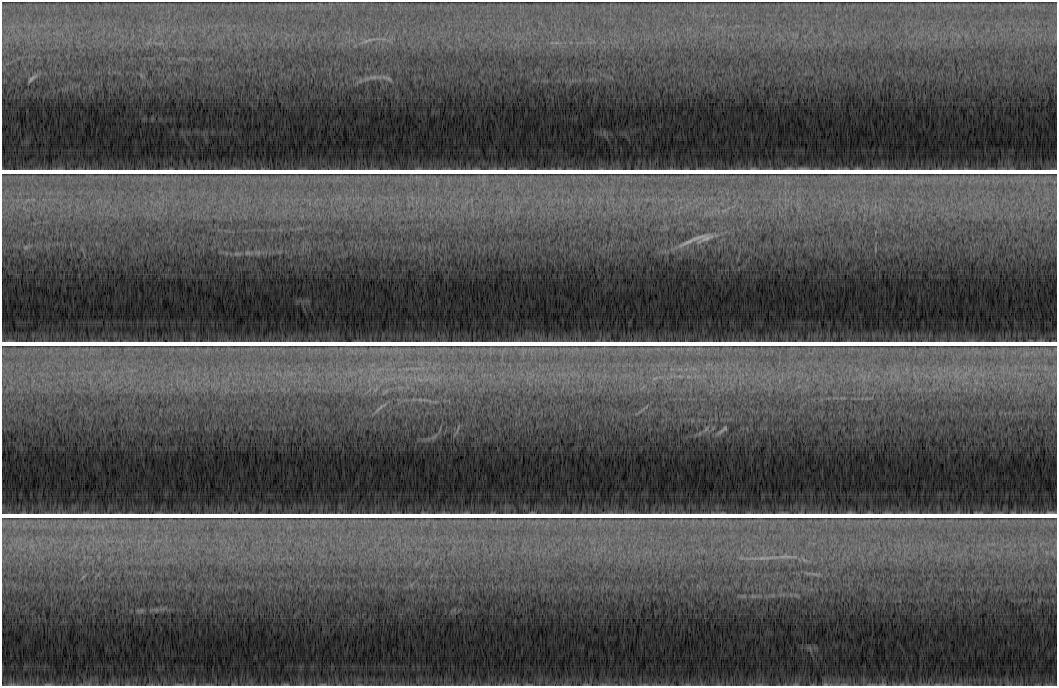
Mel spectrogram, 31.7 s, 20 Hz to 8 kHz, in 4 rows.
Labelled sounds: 12.8	13.5	killer whale, southern resident, 1.9 to 4.1 kHz
18.5	19.3	killer whale, southern resident, 1.4 to 5.9 kHz
20.9	21.3	killer whale, southern resident, 1.5 to 3.0 kHz

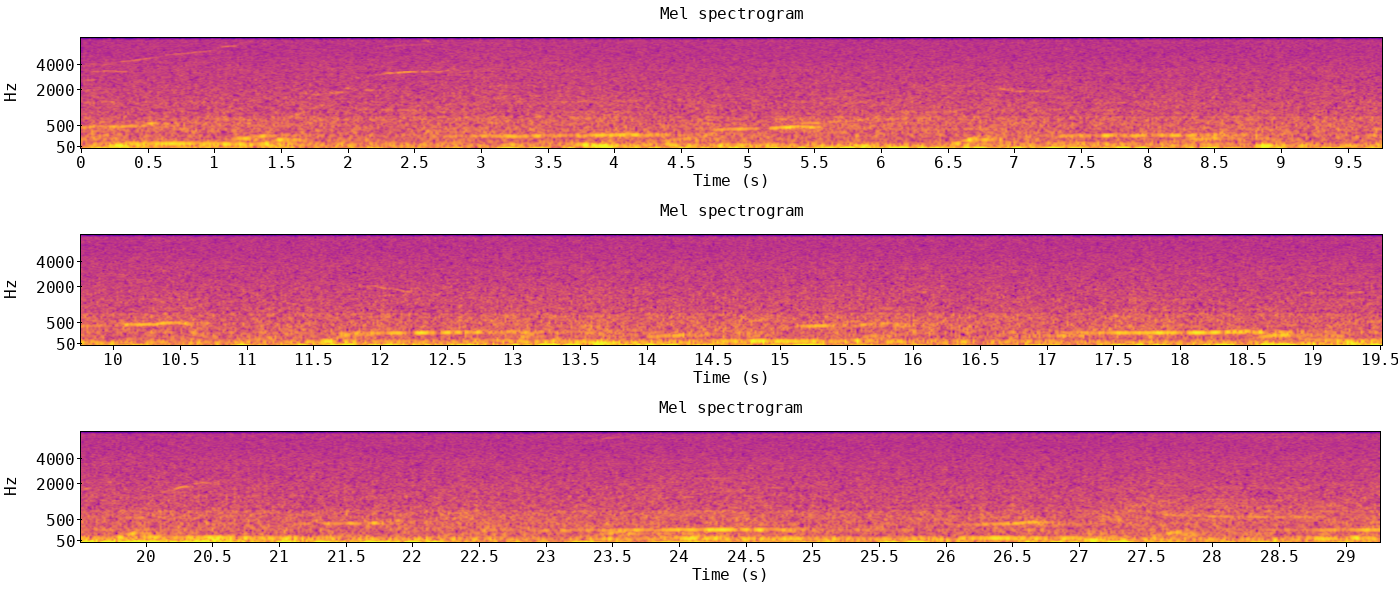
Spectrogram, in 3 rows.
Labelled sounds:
0.1	1.0	killer whale, Bigg's (transient), 3.3 to 5.8 kHz
2.1	2.8	killer whale, Bigg's (transient), 2.9 to 8.0 kHz

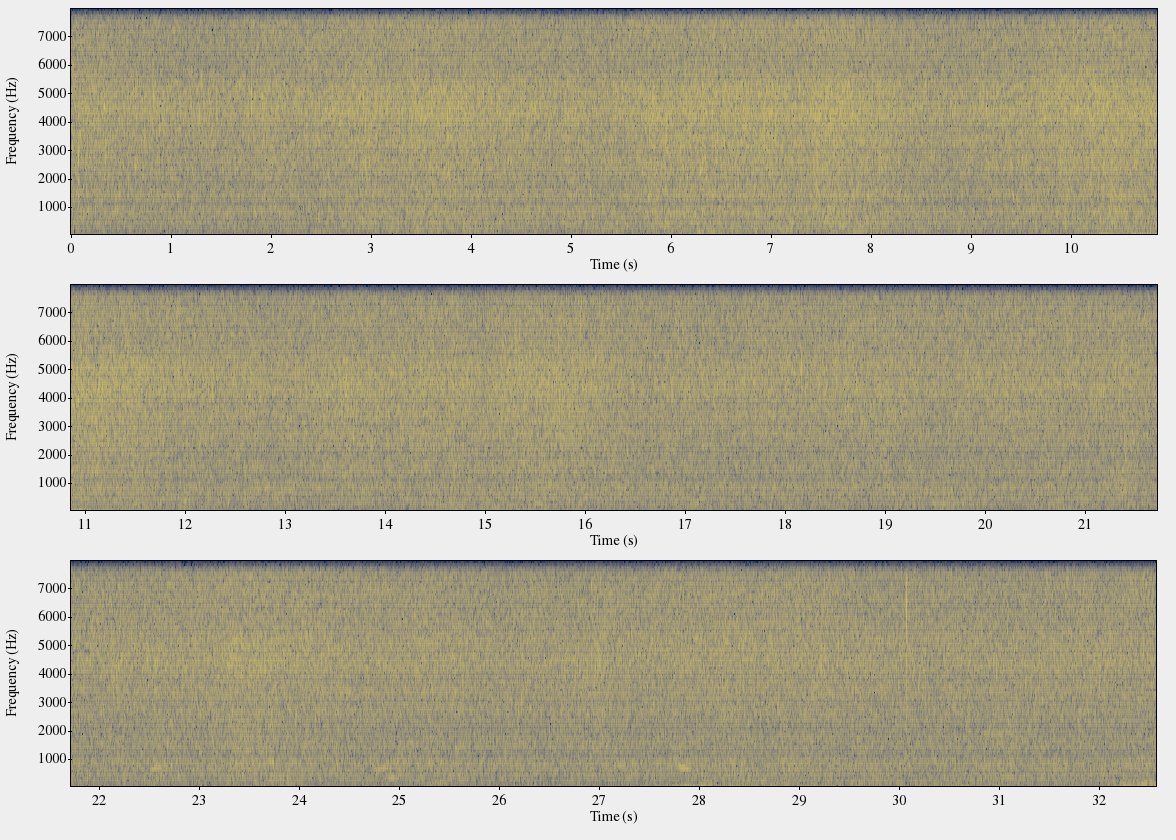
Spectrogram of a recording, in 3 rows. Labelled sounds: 30.8	31.1	humpback whale, 1.9 to 2.0 kHz

